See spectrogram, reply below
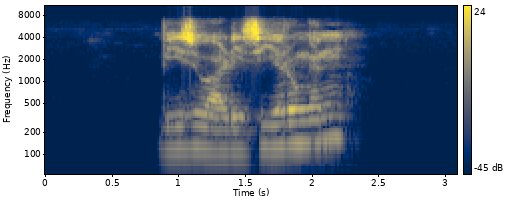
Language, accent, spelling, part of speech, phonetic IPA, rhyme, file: German, Austria, Visualisierungen, noun, [ˌvizualiˈziːʁʊŋən], -iːʁʊŋən, De-at-Visualisierungen.ogg
- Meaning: plural of Visualisierung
